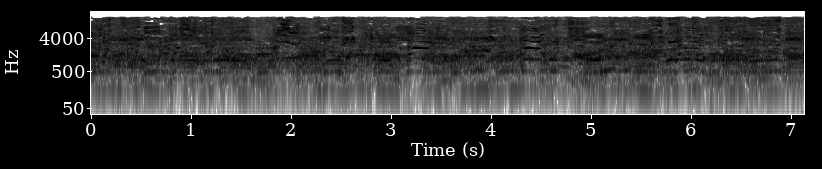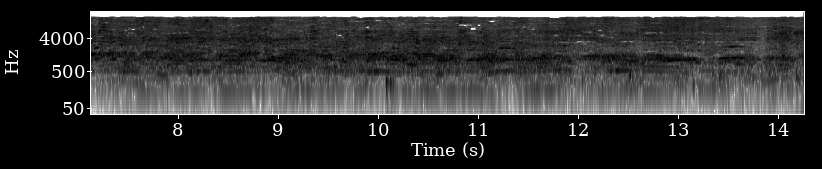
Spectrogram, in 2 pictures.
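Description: A flock of white domestic geese honking, many calls overlapping without a break.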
